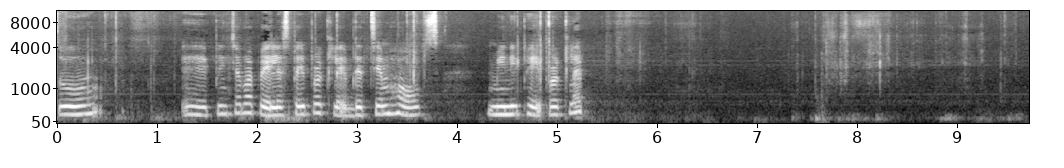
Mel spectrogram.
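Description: Paper and twine rustle softly under busy hands.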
